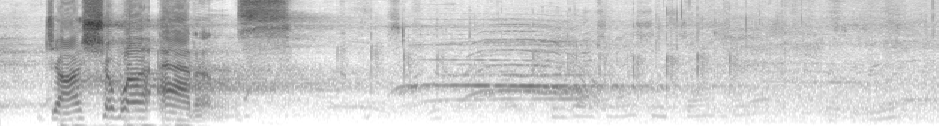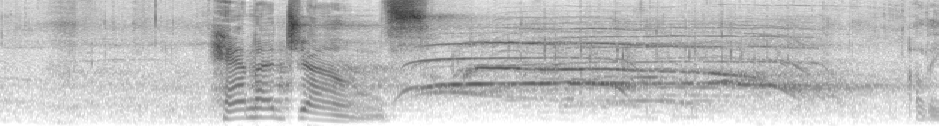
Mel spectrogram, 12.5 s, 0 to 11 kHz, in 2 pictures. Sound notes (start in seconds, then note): 2.2 applause and cheering; 9.0 audience cheering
